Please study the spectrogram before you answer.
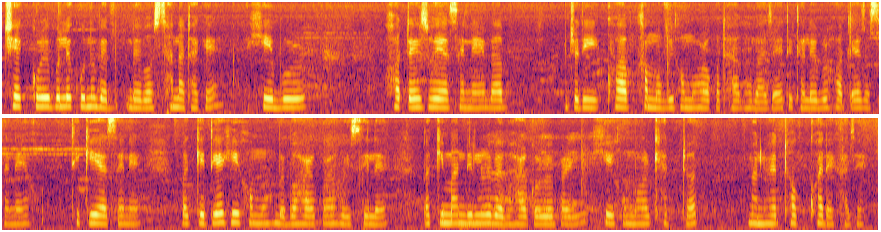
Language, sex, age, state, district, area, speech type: Assamese, female, 30-45, Assam, Kamrup Metropolitan, urban, spontaneous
